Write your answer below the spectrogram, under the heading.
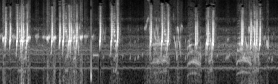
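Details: Quail call played at dawn to attract quail. Clustered bright chirps come in short bursts separated by brief pauses, with a few lower, softer notes and a constant background hum.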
